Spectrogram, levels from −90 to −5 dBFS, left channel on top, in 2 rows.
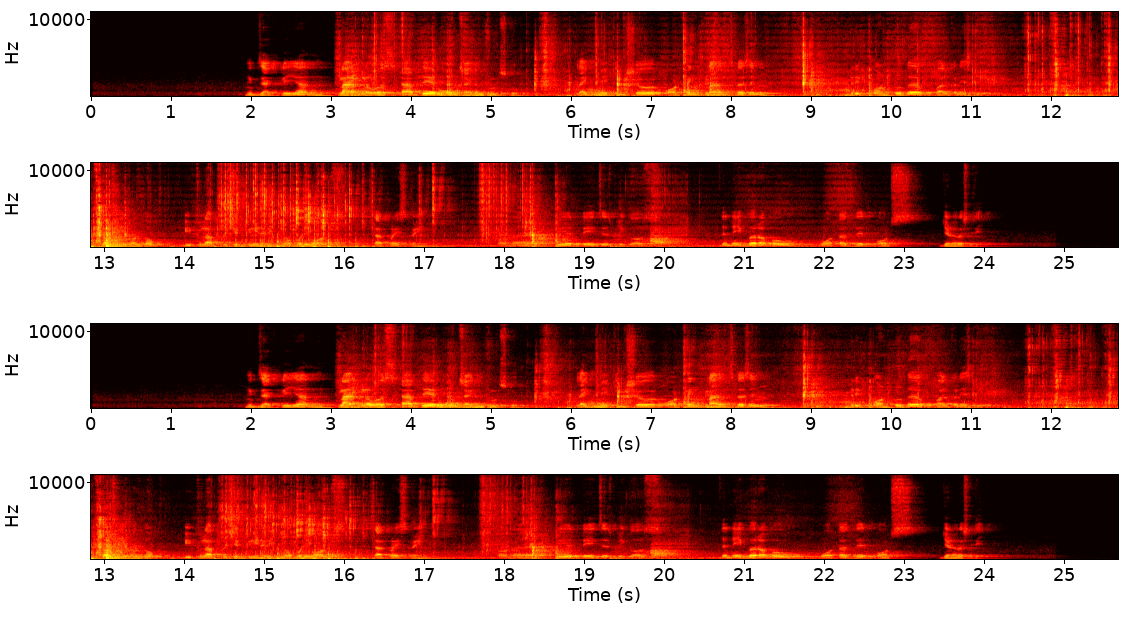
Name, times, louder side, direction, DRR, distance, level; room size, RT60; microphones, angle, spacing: voice 1, 1.9-5.4 6.0-8.5 9.4-11.3 12.9-13.7 14.0-16.0 16.4-17.1 17.9-19.9 20.7-23.1 23.4-24.0, equal, ahead, 3 dB, 1.5 m, -32 dB
sound 1, 3.0-22.8, left 2 dB, 45° left, 3.8 m, -37 dB
19.5 x 16.0 x 9.0 m, 1.2 s
head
